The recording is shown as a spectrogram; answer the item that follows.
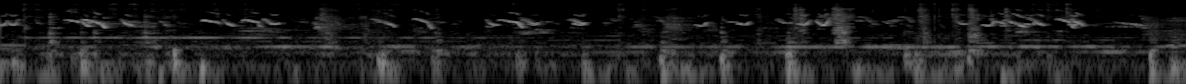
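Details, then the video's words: Peeping of Long Tail Duckwing Silver Phoenix chicks: shrill, downward-sweeping cheeps in quick clusters of two or three, repeated throughout, with soft knocks and a faint steady hum underneath. "Long Tail Duckwing Silver Phoenix Chicks"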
